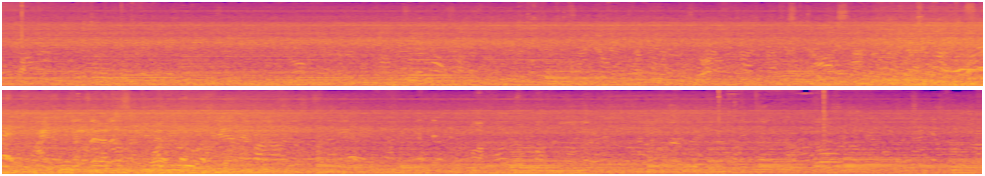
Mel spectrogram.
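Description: Steady rumble and hiss of airport apron noise heard through glass, with people talking over it, loudest around ten seconds in, and quiet guitar music underneath.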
